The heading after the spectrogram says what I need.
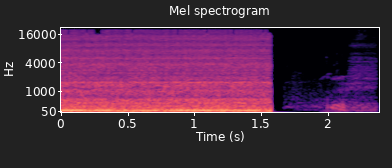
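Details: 1977 Mark Cooper (per owner) after fuel pump replacement, fuel pressure a solid 5 PSI, cold April day: steady, even low idle rumble with no clacking ticks before shutoff; the earlier clacking is gone, owner thinks it's fixed: normal idle.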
